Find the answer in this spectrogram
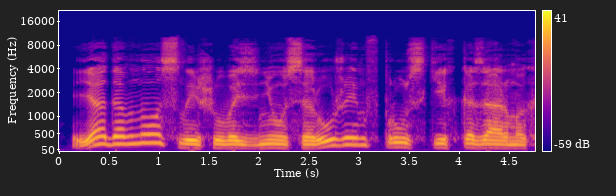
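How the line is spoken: Very calm. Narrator (Russian): сказал Горчаков столь спокойно

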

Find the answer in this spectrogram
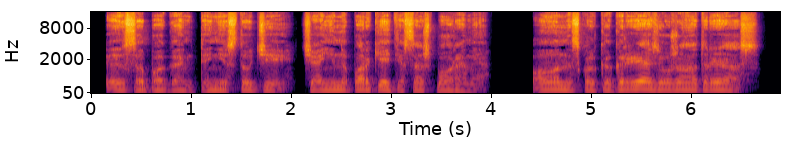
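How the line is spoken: Grumbling. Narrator (Russian): проворчал Вильгельм Карпович

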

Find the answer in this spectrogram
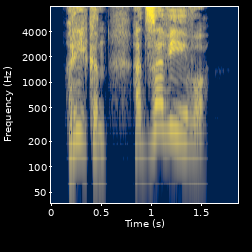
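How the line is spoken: Shouted. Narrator (Russian): крикнул Бран

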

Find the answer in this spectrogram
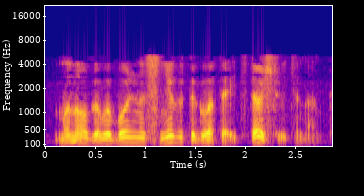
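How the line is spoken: Timid remark. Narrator (Russian): робко заметил Чибисов

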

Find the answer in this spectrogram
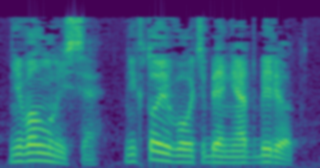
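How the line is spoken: Breathless exhale. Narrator (Russian): выдохнул Березов

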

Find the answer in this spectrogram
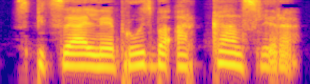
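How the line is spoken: Whisper. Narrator (Russian): Гленда склонилась к ней и шепнула

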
